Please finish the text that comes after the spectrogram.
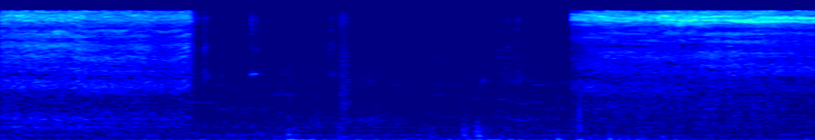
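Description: An artificial snow spray can gives a loud, close hissing burst of about a second and a half. After a quiet pause with faint handling noises, a second sustained hiss follows.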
